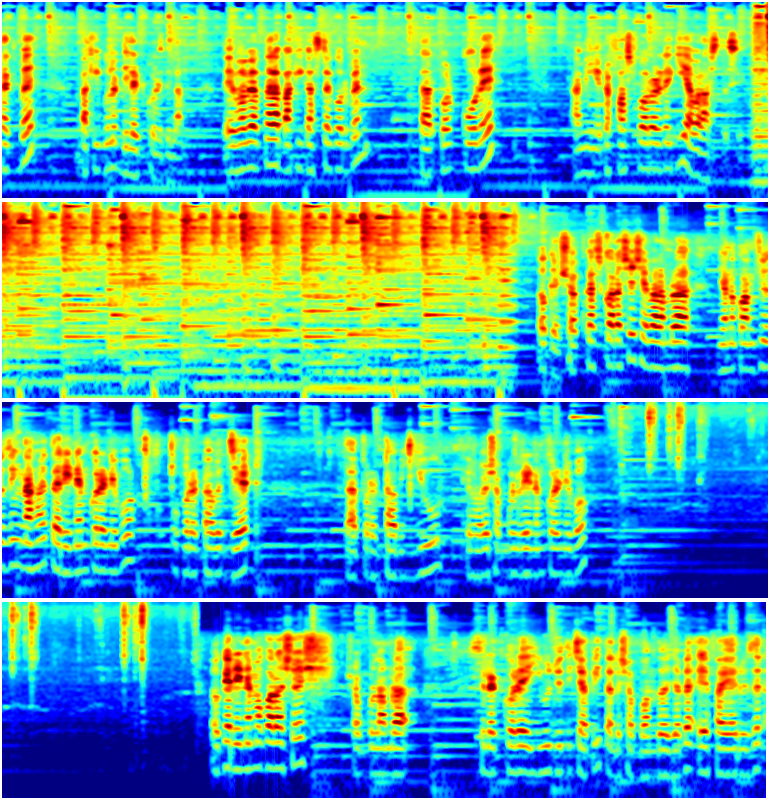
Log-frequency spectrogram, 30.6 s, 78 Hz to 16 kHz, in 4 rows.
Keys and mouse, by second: 0.2 click, 0.6 shift+click, 1.5 Delete, 1.5 shift+click, 3.0 Delete, 5.0 Delete, 7.5 click, 8.6 click, 8.7 shift+click, 8.9 Delete, 9.2 shift+click, 9.5 Delete, 9.8 shift+click, 10.5 Delete, 10.5 shift+click, 10.9 click, 11.0 shift+click, 11.5 shift+click, 12.7 Delete, 15.9 Delete, 16.7 Return, 17.1 Return, 17.1 z, 17.8 Return, 17.8 z, 18.5 click, 19.3 Return, 19.3 click, 19.3-25.3 typing, 20.1 click, 21.0 click, 21.4 click, 21.8 Return, 22.6 Return, 22.6 click, 22.8 click, 23.1 Return, 23.3 click, 25.3 Return, 25.3 click, 26.5 Return, 26.5 click, 26.5 f, 27.9 shift+click, 28.7 u, 29.5 shift+click.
